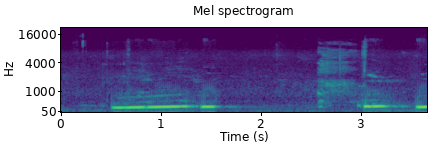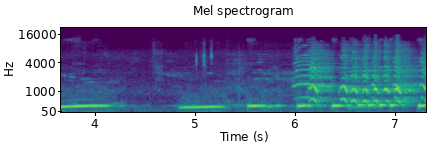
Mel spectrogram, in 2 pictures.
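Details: Siamang apes in full voice at Taronga Western Plains Zoo. Deep, slowly rising booms repeat several times, then a burst of shrill, warbling shrieks breaks in at the end.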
